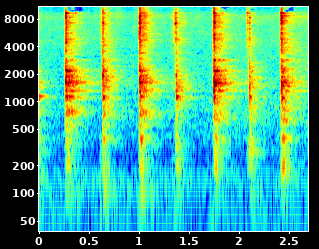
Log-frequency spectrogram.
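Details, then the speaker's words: 2006/2007 Ford Fiesta sedan front wheel bearing worked by hand in removed steering knuckle: sharp metallic knocks about three a second, car knocks like a hammer when moving off and reversing; bearing shifts in worn, deformed knuckle bore. "e agora você imagina esse barulho no carro faz um barulho bem forte umas horas como se fosse um martelo batendo tá"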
